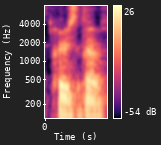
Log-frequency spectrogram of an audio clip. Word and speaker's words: Christoph: All right fantastic I've got some questions for you too Mr. Is that how you say it mate? Yes Christoph is fine.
